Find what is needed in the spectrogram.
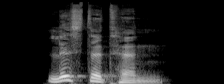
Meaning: inflection of listen: 1. first/third-person plural preterite 2. first/third-person plural subjunctive II
- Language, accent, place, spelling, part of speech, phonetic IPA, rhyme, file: German, Germany, Berlin, listeten, verb, [ˈlɪstətn̩], -ɪstətn̩, De-listeten.ogg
